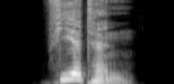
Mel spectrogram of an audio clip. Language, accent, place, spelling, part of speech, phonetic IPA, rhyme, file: German, Germany, Berlin, vierten, adjective, [ˈfiːɐ̯tn̩], -iːɐ̯tn̩, De-vierten.ogg
- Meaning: inflection of vierte: 1. strong genitive masculine/neuter singular 2. weak/mixed genitive/dative all-gender singular 3. strong/weak/mixed accusative masculine singular 4. strong dative plural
